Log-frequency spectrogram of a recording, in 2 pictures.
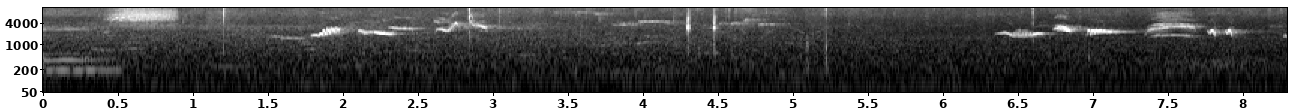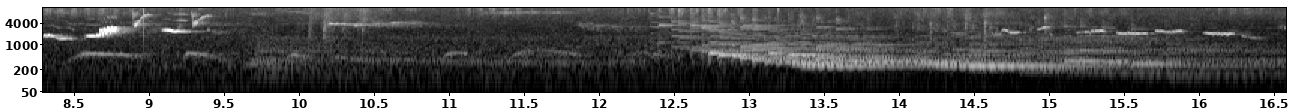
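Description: Several birds chirp and trill at sunrise in Foley Woods after the campfire has died, their calls scattered, with a low hum of ambience and a louder rising tonal sound swelling near the end.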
